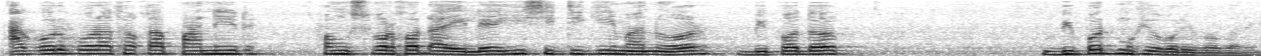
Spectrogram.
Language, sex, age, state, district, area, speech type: Assamese, male, 18-30, Assam, Nalbari, rural, spontaneous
